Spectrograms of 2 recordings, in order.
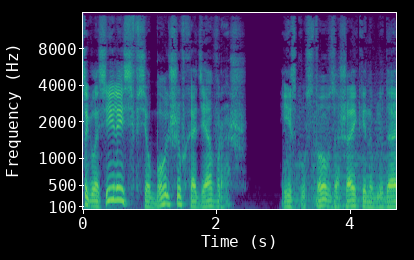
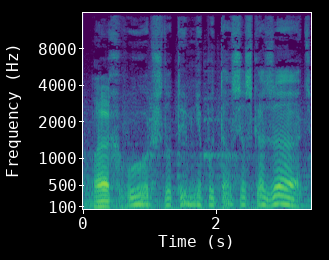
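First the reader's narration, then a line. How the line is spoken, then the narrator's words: Donkey whispering. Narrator (Russian): шепотом проговорил ослик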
